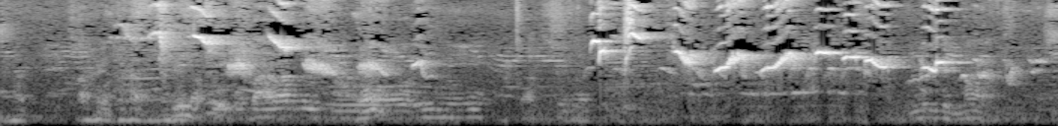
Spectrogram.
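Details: Greater green leafbird delivering a lively song of quick descending whistles and chirps, then a rapid series of bright rising and falling whistled notes, varied and energetic throughout.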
